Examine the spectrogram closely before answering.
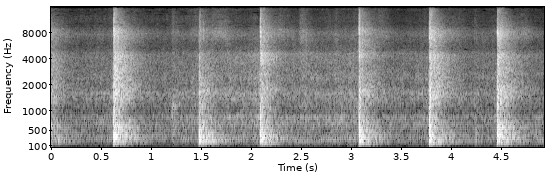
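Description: Boxing gloves striking hand-held focus mitts during pad work: six sharp smacks in an uneven run, a little under a second apart, each with a short room echo.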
